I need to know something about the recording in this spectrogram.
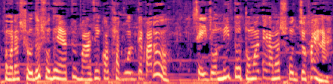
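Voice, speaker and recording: A man's voice: very high voice, fast talker, over loud music. A man voicing a kind, stubborn poor village husband in a cartoon, earnest and protesting. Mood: indignant. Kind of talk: Bengali cartoon story dialogue.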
